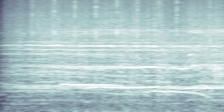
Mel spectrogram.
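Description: Arena crowd of basketball fans cheering and yelling. It swells in quickly over the first half second, with long held shouts riding over the noise.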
